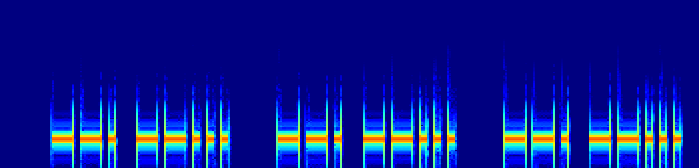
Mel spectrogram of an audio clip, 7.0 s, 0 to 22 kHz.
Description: Morse code, heard as a keyed tone, about 17 wpm, 700 Hz. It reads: G7 G7 G7
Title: Callsign Prefixes for Top 25 DXCC - Repeated 3x - 17wpm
